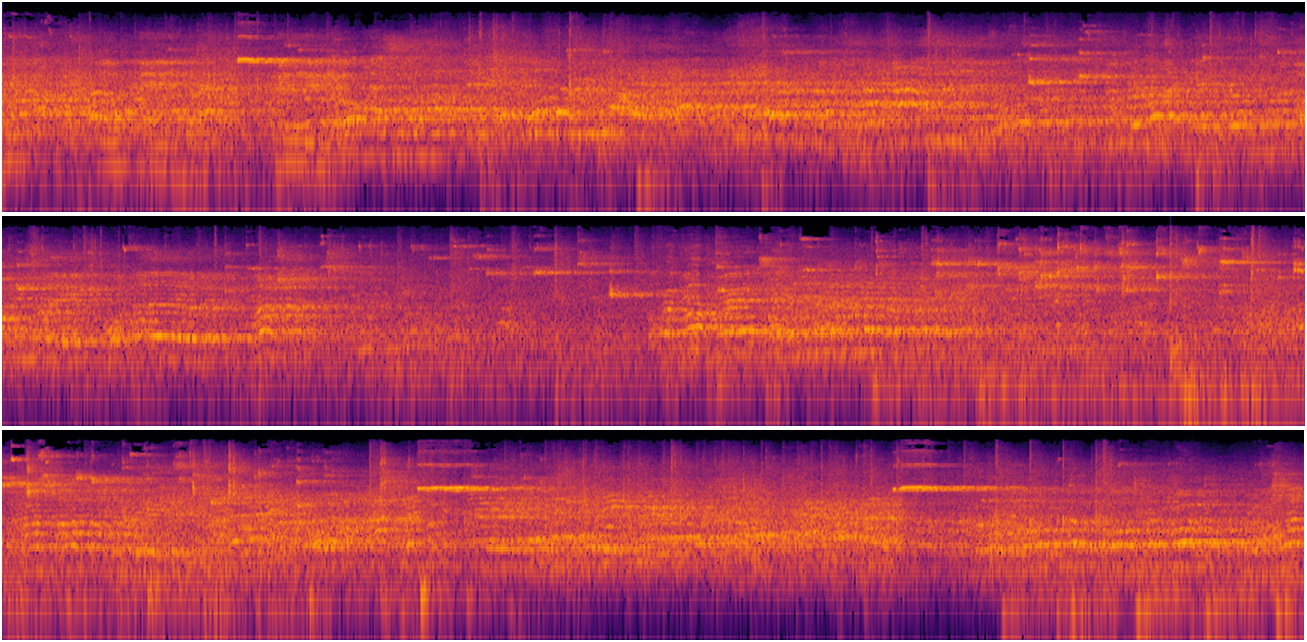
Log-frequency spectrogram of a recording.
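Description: Handball bouncing and smacking on the wooden court of an echoing sports hall, with voices talking and calling throughout; the sound dips for a couple of seconds about halfway through.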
